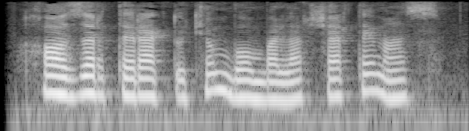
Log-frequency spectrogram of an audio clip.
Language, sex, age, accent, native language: Uzbek, female, 35+, Toshkent shahri, Uzbek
